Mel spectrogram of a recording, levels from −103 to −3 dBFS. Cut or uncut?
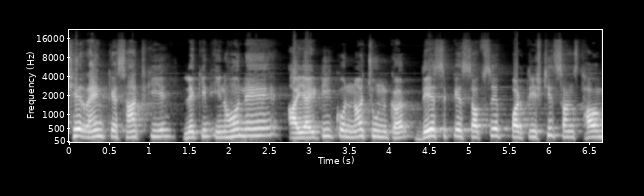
uncut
